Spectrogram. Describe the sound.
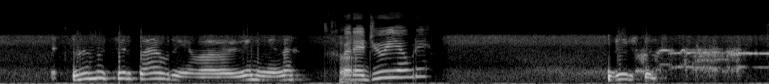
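Roosters crow outdoors among chickens, giving a few long, strained harmonic calls that rise and fall in pitch, with a person speaking as well.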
